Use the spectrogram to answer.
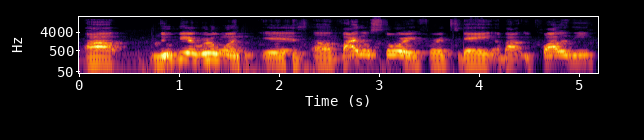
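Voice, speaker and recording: A man's voice: medium pitch, a little slow. A man hosting an awards ceremony, announcing categories and finalists and reading out remarks.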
